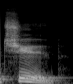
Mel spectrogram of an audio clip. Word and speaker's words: Tube: Australian English forunate opportunity so whenever you see a tu like that you can pronounce them as a CH sound so these different words sound like fortunate opportunity actual the London Tube YouTube now this is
